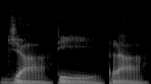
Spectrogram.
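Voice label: "jatira", concatenated syllables; Affixing experiment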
